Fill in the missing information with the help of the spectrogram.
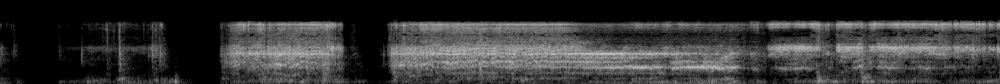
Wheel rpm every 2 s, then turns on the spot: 10, 40, 70, 70, 70.
none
